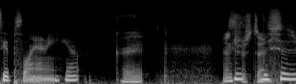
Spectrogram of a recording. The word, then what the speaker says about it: Ypsilanti: How do you pronounce that? Ypsilanti. Ypsilanti. It's Ypsilanti.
